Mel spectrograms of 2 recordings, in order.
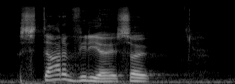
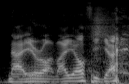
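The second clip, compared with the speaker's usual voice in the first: skit cop voice. Retold or imitated. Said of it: "That's the one everyone loves".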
